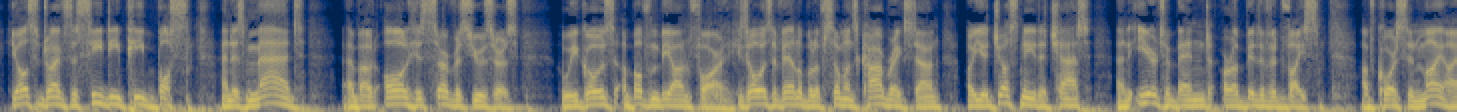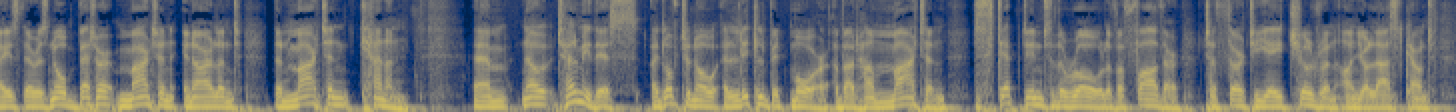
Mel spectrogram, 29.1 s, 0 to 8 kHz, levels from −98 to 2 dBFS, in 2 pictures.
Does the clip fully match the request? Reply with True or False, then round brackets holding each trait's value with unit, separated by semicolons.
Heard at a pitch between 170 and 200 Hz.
False (105 Hz)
